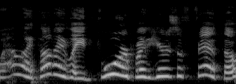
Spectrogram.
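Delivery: sweet, high, meek, innocent little bird voice. Acting out a bird finding an extra egg in her nest: voicing a sweet, unassuming bird. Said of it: "the sweet, unassuming bird is like".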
